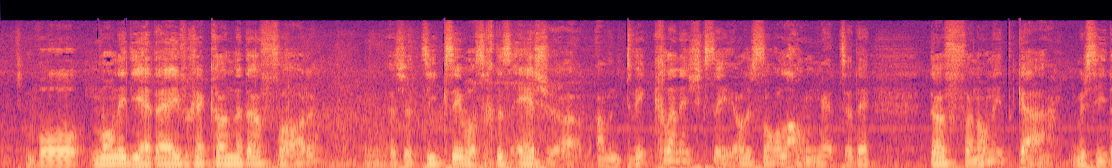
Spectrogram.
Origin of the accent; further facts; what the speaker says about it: Safnern, Bern, Switzerland; sondern wir sind beide in Safnern aufgewachsen.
